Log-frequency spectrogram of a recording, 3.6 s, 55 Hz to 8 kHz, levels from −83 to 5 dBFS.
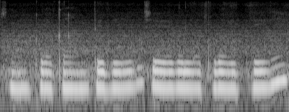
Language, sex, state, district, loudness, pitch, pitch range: Kannada, female, Karnataka, Bijapur, -15 LUFS, 165 Hz, 160-170 Hz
